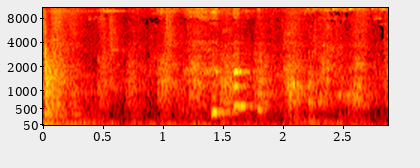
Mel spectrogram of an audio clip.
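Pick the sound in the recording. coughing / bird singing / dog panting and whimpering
dog panting and whimpering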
